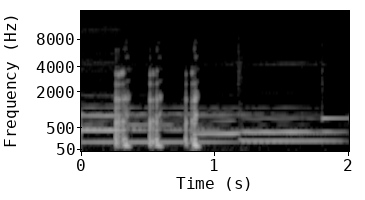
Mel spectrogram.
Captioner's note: laughs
